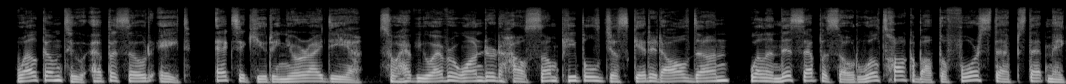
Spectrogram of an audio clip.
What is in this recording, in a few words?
e Learning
